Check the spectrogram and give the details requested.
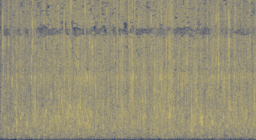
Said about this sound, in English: finally head down to the silver glistening river that roared like a roaring lion.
